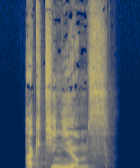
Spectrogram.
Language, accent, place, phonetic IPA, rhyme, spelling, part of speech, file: German, Germany, Berlin, [akˈtiːni̯ʊms], -iːni̯ʊms, Actiniums, noun, De-Actiniums.ogg
- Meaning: genitive singular of Actinium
